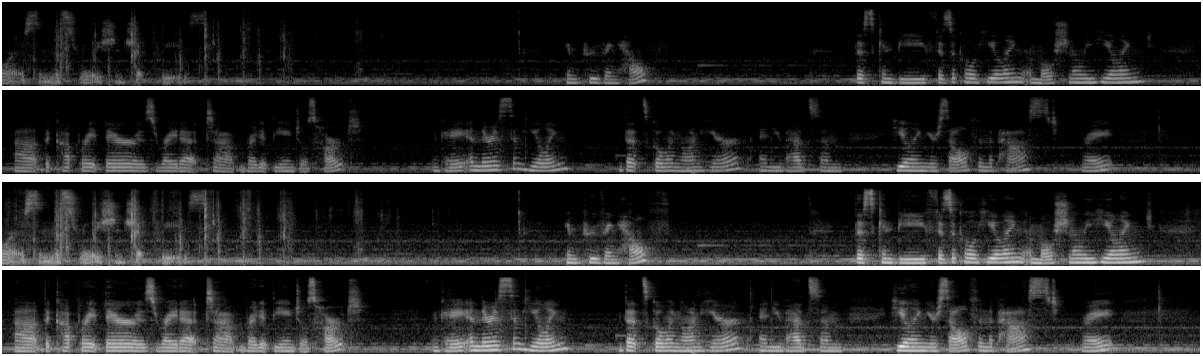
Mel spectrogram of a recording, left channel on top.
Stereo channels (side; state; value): left; quieter; 11.5 dB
